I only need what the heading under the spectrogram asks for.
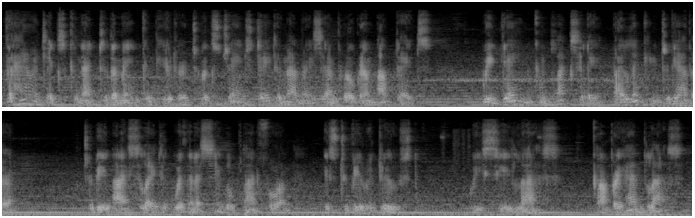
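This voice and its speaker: An actor voicing a calm, logical machine mind in a video game, measured and formal, with synthetic processing on the voice. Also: male voice, a bass voice, gravelly, over loud music. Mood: clinical, informative. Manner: measured, clinical, formal, speaks as "we". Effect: synthetic robot voice processing. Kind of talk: video game character acting.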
